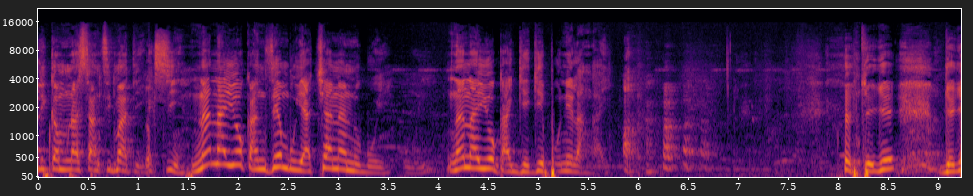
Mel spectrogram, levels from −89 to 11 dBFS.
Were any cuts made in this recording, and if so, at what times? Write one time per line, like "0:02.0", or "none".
0:01.0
